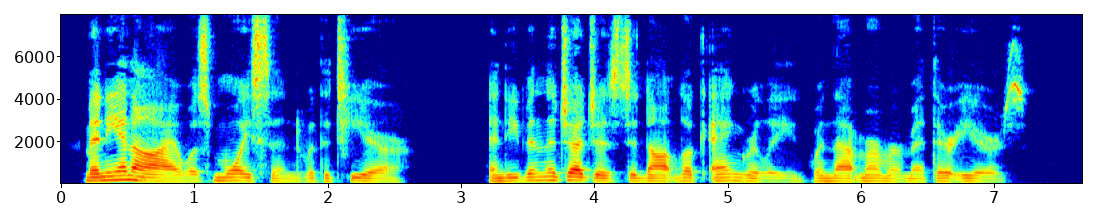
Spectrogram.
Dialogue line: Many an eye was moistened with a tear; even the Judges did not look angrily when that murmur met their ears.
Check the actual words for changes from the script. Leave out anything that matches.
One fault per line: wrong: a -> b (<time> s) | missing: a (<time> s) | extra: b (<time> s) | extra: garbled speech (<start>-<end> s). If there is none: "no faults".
extra: and (3.2 s)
